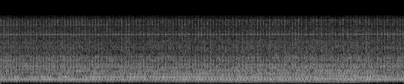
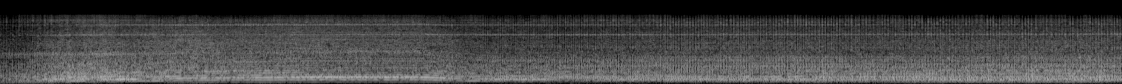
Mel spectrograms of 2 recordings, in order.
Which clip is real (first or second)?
first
